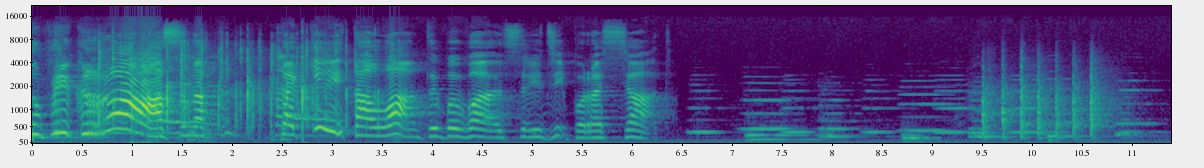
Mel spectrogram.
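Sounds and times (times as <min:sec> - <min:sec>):
speech: 0:00.0 - 0:06.3
knocking on a door: 0:09.4 - 0:10.9.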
